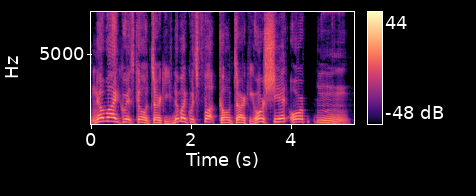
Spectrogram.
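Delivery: high, yelled protest; loud, worked-up tirade; furious rant. Acted. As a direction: yell it in outraged disbelief. Ranting that nobody quits cold turkey.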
